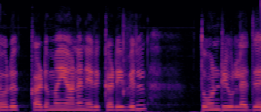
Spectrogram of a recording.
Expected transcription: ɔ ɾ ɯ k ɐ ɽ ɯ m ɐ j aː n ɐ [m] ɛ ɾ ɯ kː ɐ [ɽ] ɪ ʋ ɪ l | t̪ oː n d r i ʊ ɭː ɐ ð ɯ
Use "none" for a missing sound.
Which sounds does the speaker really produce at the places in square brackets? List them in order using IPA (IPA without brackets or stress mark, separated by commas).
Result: n, ɽ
